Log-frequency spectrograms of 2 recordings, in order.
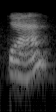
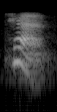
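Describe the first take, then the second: First: The first k sound has no puff of air. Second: The first k sound has a strong puff of air. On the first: The speaker calls it wrong. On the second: The speaker calls it right. "ক্ষয়ের মতো উচ্চারণ করব"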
